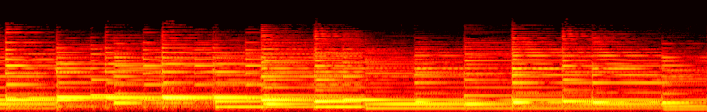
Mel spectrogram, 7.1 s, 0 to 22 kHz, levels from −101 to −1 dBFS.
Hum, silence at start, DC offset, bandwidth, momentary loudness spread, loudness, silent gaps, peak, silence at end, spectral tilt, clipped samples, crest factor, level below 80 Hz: none; 0 s; under 0.1%; 8 kHz; 7 LU; -26 LUFS; none; -12 dBFS; 0 s; -6.5 dB/octave; under 0.1%; 14 dB; -70 dBFS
